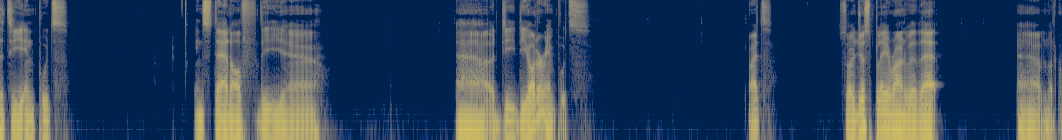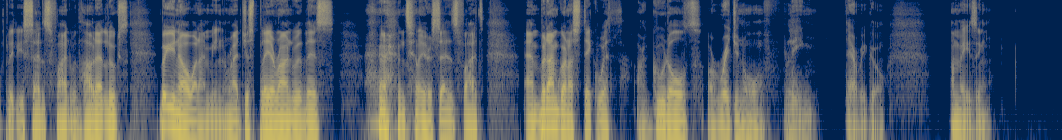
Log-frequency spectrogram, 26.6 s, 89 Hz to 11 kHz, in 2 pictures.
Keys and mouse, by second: 0.5 click, 2.9-5.2 drag, 5.5 click, 6.2 click, 7.0 click, 7.9 click, 9.1-10.4 drag, 11.1 click, 12.1-13.2 drag, 13.6 click, 14.4 click, 15.3-16.4 drag, 16.5 click, 17.9 click, 18.5 click, 20.2 click, 20.4 ctrl+x, 21.0 click, 21.3-23.0 drag, 24.5-26.5 drag.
